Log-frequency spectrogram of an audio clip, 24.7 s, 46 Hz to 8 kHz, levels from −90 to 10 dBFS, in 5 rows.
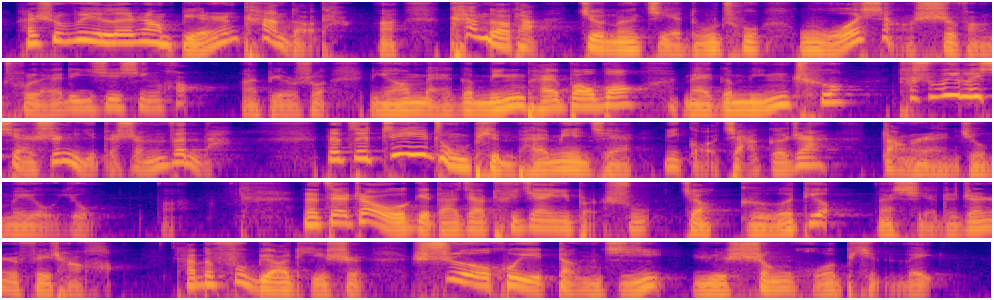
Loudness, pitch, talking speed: -17 LUFS, 105 Hz, 280 characters per minute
